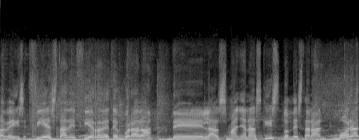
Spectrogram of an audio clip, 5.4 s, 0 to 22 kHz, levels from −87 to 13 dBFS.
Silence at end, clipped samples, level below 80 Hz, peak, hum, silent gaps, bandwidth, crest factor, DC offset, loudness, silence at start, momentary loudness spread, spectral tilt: 0 s; under 0.1%; -28 dBFS; -8 dBFS; none; none; 16 kHz; 10 dB; under 0.1%; -18 LUFS; 0 s; 4 LU; -4 dB/octave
